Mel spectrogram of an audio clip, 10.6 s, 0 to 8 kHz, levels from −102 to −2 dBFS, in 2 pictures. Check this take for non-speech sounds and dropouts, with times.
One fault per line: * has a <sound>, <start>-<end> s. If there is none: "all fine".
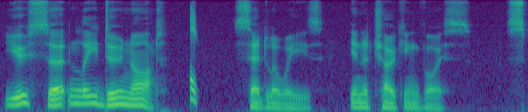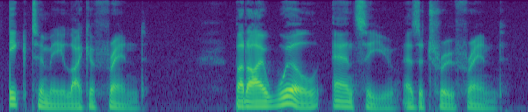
* has a chirp, 1.9-2.0 s
* has a dropout, 5.3-5.4 s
